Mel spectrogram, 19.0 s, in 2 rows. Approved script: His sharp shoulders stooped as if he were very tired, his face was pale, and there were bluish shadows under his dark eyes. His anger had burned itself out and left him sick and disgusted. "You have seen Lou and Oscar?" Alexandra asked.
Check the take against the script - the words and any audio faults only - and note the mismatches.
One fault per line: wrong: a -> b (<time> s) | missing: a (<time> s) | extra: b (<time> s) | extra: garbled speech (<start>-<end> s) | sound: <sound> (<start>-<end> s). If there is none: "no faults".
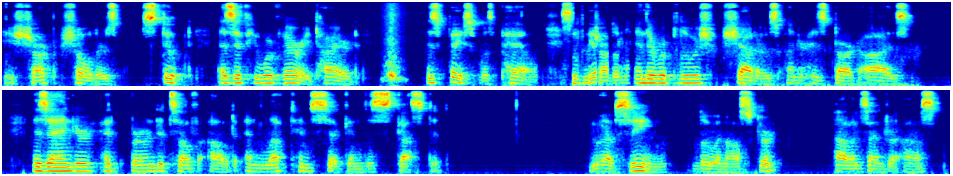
sound: whoosh (3.8-4.1 s)
extra: garbled speech (5.6-6.3 s)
